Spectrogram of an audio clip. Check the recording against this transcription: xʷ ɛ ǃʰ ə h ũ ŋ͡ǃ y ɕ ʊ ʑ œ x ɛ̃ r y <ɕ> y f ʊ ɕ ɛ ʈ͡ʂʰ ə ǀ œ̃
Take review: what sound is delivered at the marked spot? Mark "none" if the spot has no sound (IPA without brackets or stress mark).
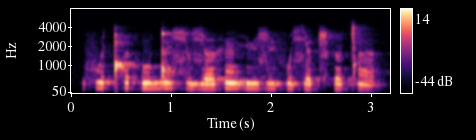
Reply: ʑ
